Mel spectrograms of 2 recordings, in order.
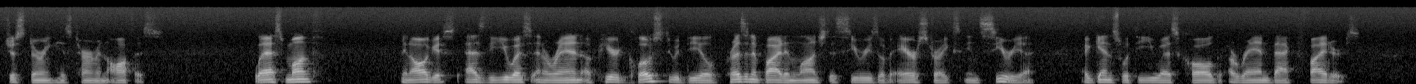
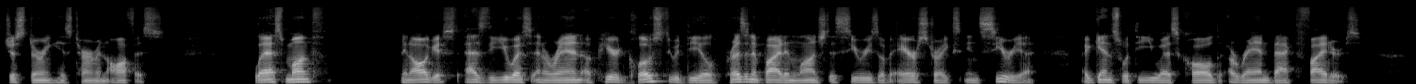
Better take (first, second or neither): second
